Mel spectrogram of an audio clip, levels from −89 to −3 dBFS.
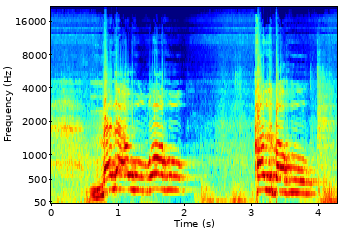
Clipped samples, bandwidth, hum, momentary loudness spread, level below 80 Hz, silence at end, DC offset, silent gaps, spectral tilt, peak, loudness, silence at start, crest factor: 0.6%; 18 kHz; none; 21 LU; -30 dBFS; 0 s; under 0.1%; none; -6.5 dB/octave; 0 dBFS; -9 LUFS; 0 s; 10 dB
